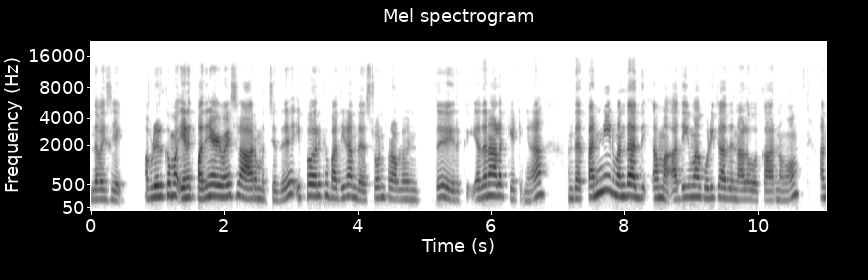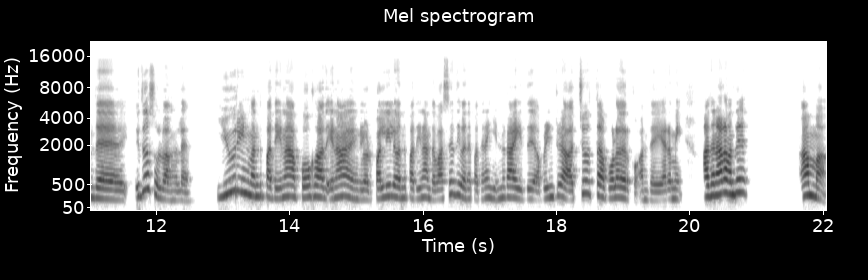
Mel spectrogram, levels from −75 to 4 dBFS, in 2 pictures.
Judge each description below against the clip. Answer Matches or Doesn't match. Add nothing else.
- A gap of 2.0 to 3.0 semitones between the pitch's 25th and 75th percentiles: Doesn't match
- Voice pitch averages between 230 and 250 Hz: Doesn't match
